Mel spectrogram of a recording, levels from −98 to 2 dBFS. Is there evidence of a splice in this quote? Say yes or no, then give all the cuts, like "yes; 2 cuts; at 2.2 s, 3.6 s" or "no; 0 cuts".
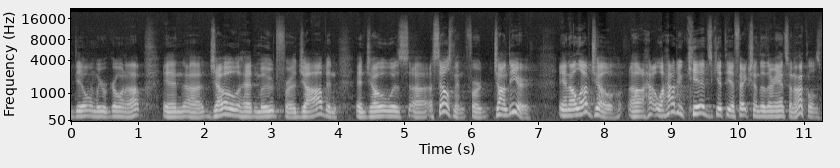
no; 0 cuts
